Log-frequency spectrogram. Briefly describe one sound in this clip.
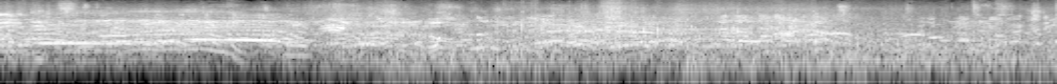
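Spectators cheer and call out from the sideline.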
